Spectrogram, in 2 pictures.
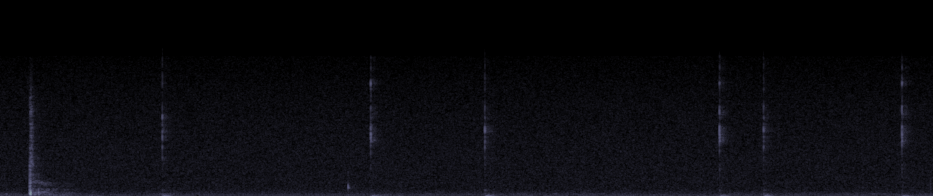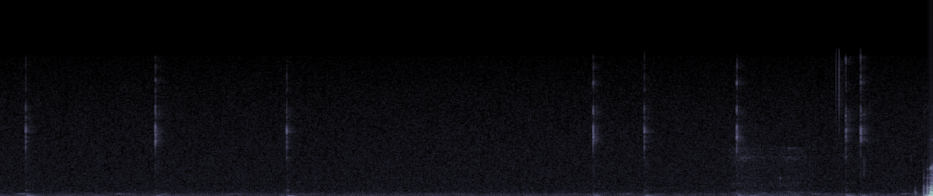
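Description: Computer mouse clicking now and then, a dozen or so scattered single clicks, over a faint steady hum.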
